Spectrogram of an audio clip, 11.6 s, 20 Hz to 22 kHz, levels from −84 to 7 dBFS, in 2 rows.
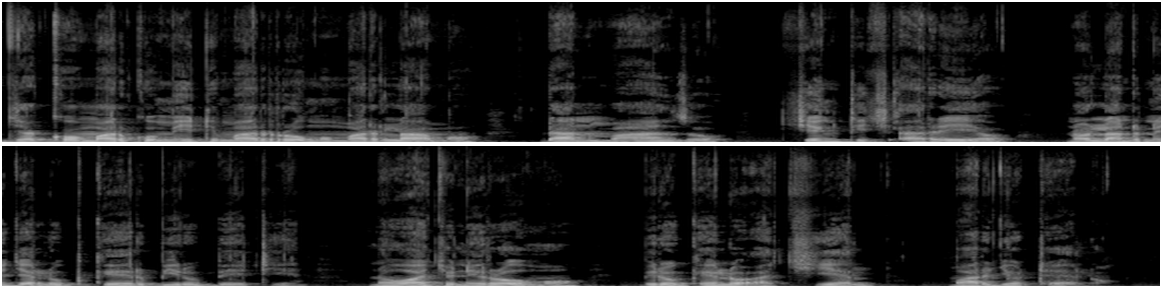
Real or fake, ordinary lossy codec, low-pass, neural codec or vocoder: real; none; none; none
